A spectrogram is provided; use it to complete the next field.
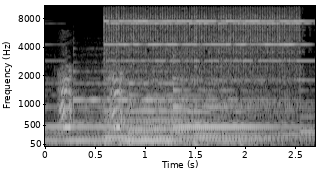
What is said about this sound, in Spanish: El perro ladraba y el teléfono estaba sonando. Y siguió sonando mientras el hombre abría la puerta y palpaba la pared en busca del interruptor.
